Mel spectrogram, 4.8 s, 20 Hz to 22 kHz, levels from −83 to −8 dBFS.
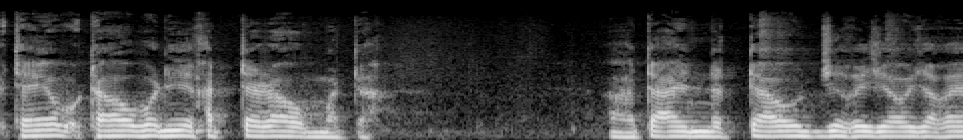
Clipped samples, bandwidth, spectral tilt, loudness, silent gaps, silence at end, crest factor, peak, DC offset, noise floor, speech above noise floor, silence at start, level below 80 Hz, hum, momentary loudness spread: under 0.1%; 14.5 kHz; -7 dB/octave; -18 LUFS; none; 0 s; 18 dB; -2 dBFS; under 0.1%; -51 dBFS; 34 dB; 0 s; -60 dBFS; none; 9 LU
